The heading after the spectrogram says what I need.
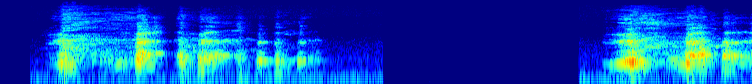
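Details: Acted sound effect of a man's dry, forced cough: two runs of dry coughs with throat clearing and a pause between.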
